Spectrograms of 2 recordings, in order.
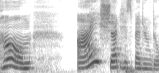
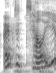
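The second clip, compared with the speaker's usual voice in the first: mock teen attitude; 6 semitones higher than usual. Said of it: "his attitude was like".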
